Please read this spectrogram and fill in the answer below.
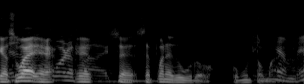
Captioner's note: speaking In Foreign Language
